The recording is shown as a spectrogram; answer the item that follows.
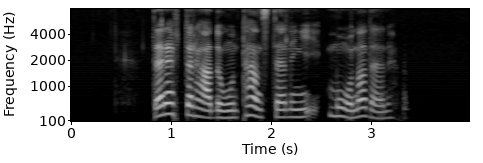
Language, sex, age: Swedish, female, 39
